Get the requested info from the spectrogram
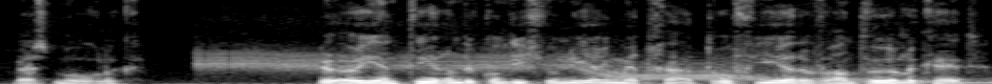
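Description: An actor playing a courteous, politely condescending scientist in a radio drama, speaking in a composed clinical way. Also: male voice, medium pitch, fairly even intonation, a little fast, background noise, lightly acted. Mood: clinical, brisk. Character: composed, courteous male scientist interrogating with brain-scanning apparatus.

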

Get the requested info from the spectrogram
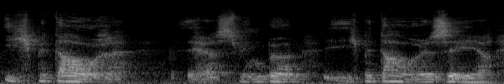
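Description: A man's voice: mid-range voice, fairly even intonation, extremely slow, a little hiss or hum. A man playing a shy, very old country clergyman in a German radio play, hesitant and formally apologetic, repeating himself in agitation. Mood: meek, apologetic. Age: older.

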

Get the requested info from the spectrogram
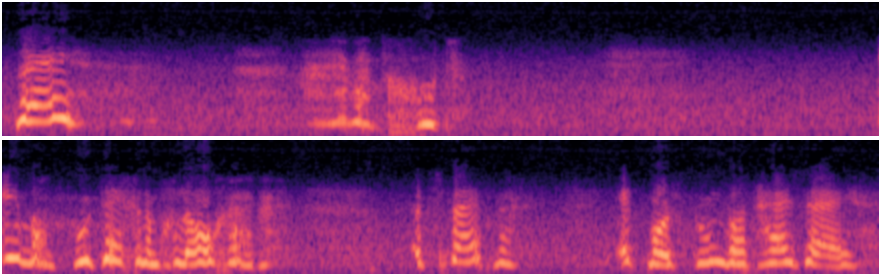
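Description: An actress playing a frightened, confused young telepath in a Dutch radio drama, hesitant and pleading. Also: female voice, high-pitched, animated, a little slow, long pauses. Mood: distressed. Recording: muffled narrow-band phone-like audio, noisy.

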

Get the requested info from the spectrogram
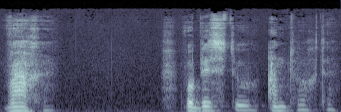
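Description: An actor playing a dying, bewildered, self-absorbed king in a 1960s German radio play, declaiming in a halting, incantatory way. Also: a little high, steady tone, a little hiss or hum. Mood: anxious, calling out.

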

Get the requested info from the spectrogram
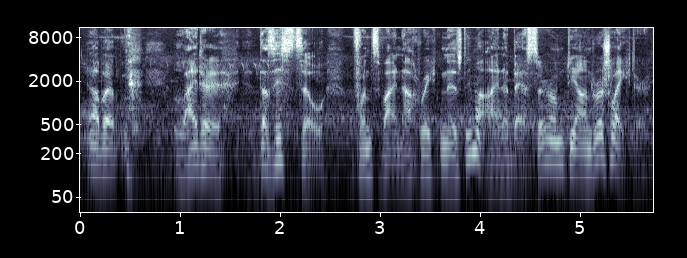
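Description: A man's voice: on the low side, very animated, normal speed, a crowd in the background. An actor playing a cynical male corporate spy, mocking in tone and slipping words into his talk. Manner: mocking, mixes English phrases into German. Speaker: industrial spy. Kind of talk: radio drama acting.

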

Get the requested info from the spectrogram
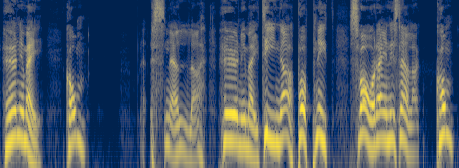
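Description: Anxious, fussy mayor for old-time radio drama: high-pitched, courteous, easily flustered, dry studio sound. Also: male voice, lively intonation, a little mellow, dry recording. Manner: nervous, stammering, effusively polite. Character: anxious, fussy male town mayor secretly aiding resistance.

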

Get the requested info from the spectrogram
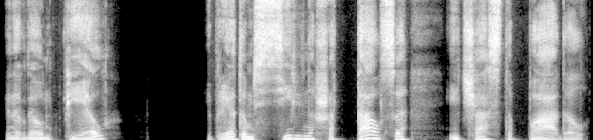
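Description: A man narrating a children's story as a scripted audiobook, with expressive, measured delivery and deliberate pauses. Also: mid-range voice, breathy edge, dry recording, clean studio sound.

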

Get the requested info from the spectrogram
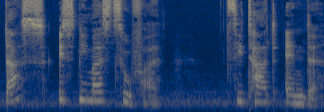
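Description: A woman's voice: a little high, slow. A woman reading out a quoted text and commenting on it. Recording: slightly noisy recording with room ambience.

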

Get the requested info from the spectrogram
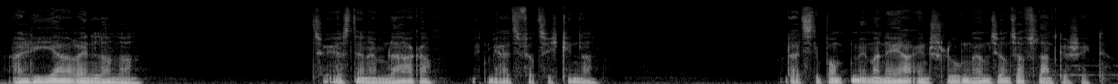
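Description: An actor playing an elderly emigrant in a radio drama monologue, brooding over a wartime childhood in broken phrases. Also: male voice, extremely low pitch, flat delivery, moderate pace, gravelly, long pauses, mellow, breathy edge, heavily acted. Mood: bitter, brooding. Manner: fragmented, brooding recollection. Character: old male emigrant recalling a beaten wartime childhood.

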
